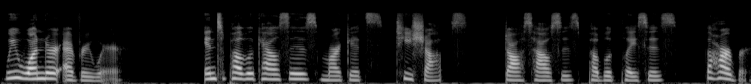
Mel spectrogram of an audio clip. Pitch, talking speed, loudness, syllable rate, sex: 225 Hz, 120 wpm, -22 LUFS, 4.7 syllables/s, female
